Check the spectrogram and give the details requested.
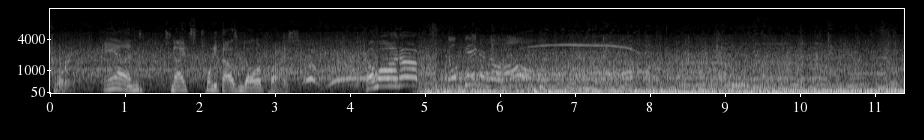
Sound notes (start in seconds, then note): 7.0 cheering and applause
